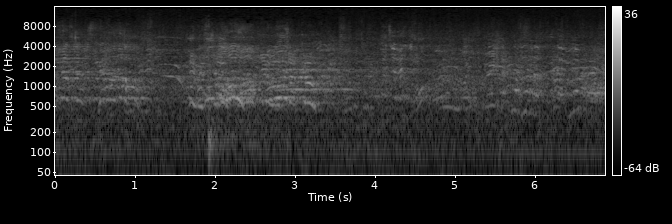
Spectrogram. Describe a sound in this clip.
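Male football players shout to each other across an open-air pitch.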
